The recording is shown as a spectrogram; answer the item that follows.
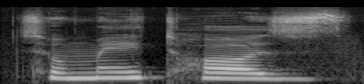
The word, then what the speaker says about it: tomatoes: And the next one is tomato, tomatoes, right? Also tomatoes, tomatoes. Okay, student, tomatoes. I pronounce the S, z.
